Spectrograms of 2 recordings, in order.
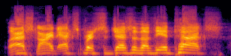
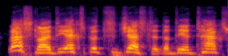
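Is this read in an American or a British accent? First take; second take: American; British. First: It is read in a plain American accent. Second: It is read in a put-on British accent.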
